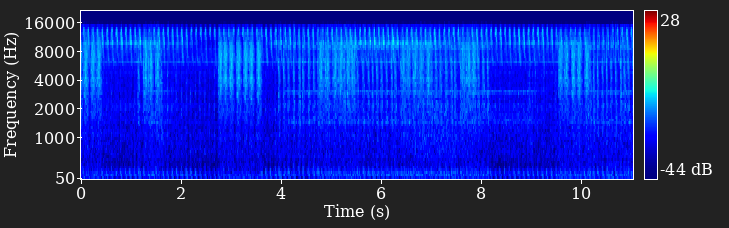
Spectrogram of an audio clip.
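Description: A helicopter's rotor thumps rapidly and steadily.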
